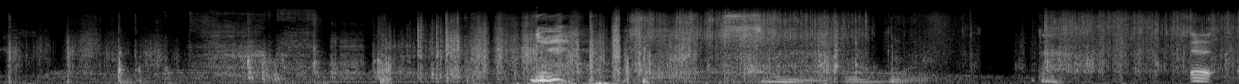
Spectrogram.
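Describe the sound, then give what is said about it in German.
A plastic tarp from the back of a car is shaken out and crinkled, producing a steady stream of loud rustling and crackling for several seconds, with brief muffled voices now and then. “Als erstes braucht man so eine Plastikplane. Hinten im Auto müsste eine liegen.”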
